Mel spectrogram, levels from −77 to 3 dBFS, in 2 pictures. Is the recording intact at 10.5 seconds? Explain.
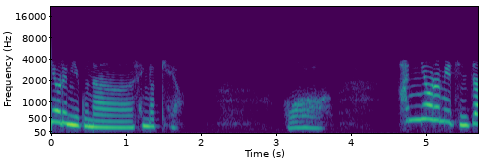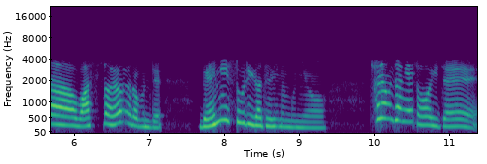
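No. From 10.48 to 10.54 s there are lost AMR speech frames: about 40 ms of damage, which fits two 20 ms frames failing their checksum. The AMR-NB decoder covers the gap by repeating its last good pitch and vocal tract settings at falling gain, so the sound briefly stretches, warbles and dips. Unlike a hard dropout, there is no abrupt silence or click, only a smeared, fading hold before the narrowband signal recovers.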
